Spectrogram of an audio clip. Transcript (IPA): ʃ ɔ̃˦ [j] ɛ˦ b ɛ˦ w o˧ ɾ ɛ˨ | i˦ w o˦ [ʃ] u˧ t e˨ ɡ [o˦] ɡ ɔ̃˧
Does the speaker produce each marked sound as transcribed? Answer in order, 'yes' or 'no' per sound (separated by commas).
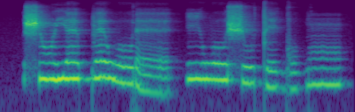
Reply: yes, yes, no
